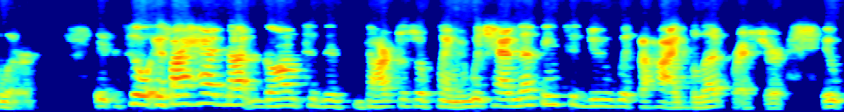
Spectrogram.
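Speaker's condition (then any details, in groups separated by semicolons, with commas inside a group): No condition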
